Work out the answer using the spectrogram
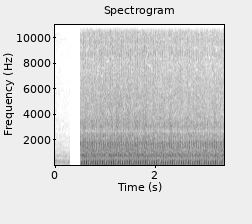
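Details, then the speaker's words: Kubota L2501 diesel tractor after replacing the stock mechanical fuel pump with an electric fuel pump and bleeding the system: catches instantly and settles into an even idle clatter around three beats a second, no misses or hunting; healthy idle. "Well, it's running fantastic."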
